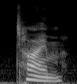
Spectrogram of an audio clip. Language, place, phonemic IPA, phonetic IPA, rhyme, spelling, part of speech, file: English, California, /taɪm/, [tʰaɪ̯m], -aɪm, time, noun / verb / interjection, En-us-time.ogg
- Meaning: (noun) The inevitable progression into the future with the passing of present and past events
